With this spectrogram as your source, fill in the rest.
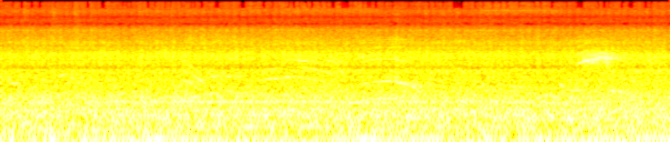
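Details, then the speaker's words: Car converted to run on gas (BBG, two-line system), running only on the idle line after adjusting the idle opening: steady, even idle with a low smooth hum, no hunting or stumbling; idle correctly set. "Nah ini udah pas ya teman-teman. Dan ini hanya menggunakan jalur idle sini."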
